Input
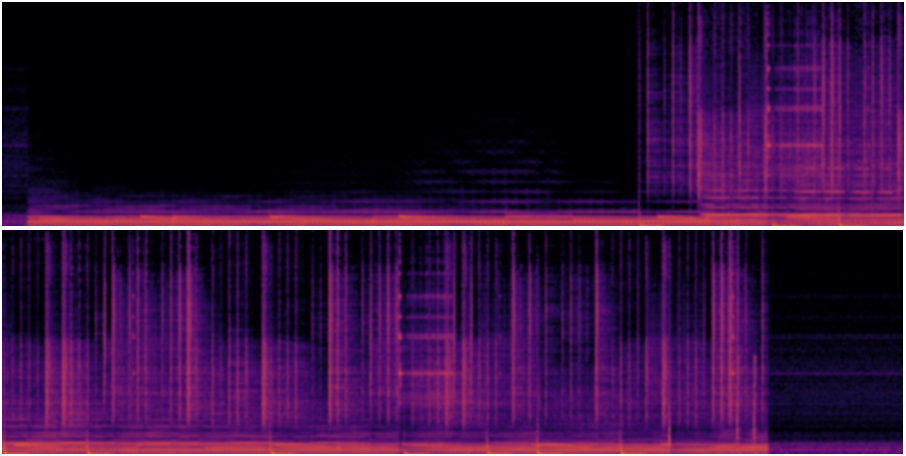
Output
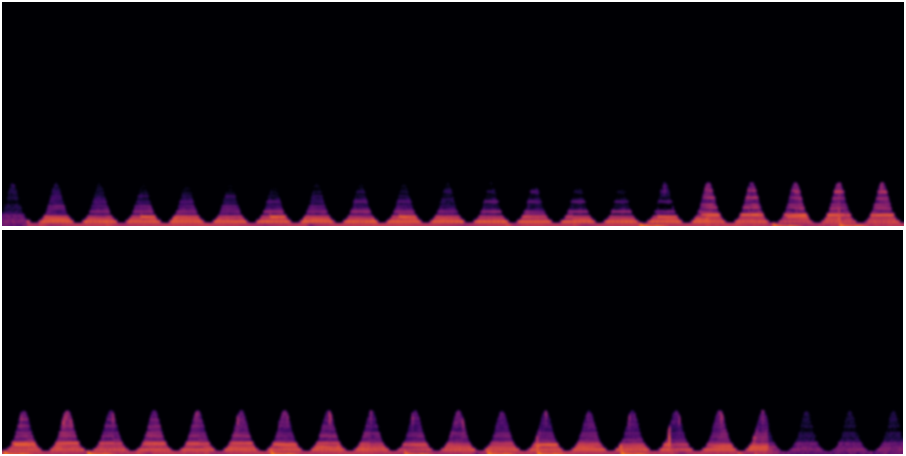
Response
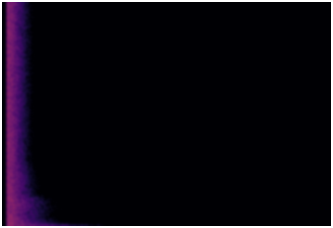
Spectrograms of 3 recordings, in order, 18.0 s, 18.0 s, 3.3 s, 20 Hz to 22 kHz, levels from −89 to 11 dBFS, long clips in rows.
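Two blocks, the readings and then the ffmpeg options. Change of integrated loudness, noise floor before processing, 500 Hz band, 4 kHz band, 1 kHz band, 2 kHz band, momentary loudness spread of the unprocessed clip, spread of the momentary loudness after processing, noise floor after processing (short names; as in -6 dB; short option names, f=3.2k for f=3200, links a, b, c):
+2.5 dB, -53 dBFS, +3.0 dB, -6.5 dB, +3.0 dB, +1.0 dB, 3 LU, 5 LU, -49 dBFS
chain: -af "bandreject=f=52.34:t=h:w=4,bandreject=f=104.68:t=h:w=4,bandreject=f=157.02:t=h:w=4,bandreject=f=209.36:t=h:w=4,bandreject=f=261.7:t=h:w=4,bandreject=f=314.04:t=h:w=4,bandreject=f=366.38:t=h:w=4,bandreject=f=418.72:t=h:w=4,bandreject=f=471.06:t=h:w=4,bandreject=f=523.4:t=h:w=4,bandreject=f=575.74:t=h:w=4,bandreject=f=628.08:t=h:w=4,bandreject=f=680.42:t=h:w=4,bandreject=f=732.76:t=h:w=4,afftfilt=real='re*lt(b*sr/1024,310*pow(4300/310,0.5+0.5*sin(2*PI*2.3*pts/sr)))':imag='im*lt(b*sr/1024,310*pow(4300/310,0.5+0.5*sin(2*PI*2.3*pts/sr)))':win_size=1024:overlap=0.75,volume=5dB"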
